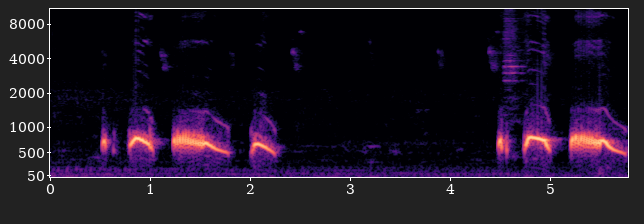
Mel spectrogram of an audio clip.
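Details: Captive male spotted dove of local origin calling females: a phrase of short note, rising coo, long falling coo and short coo, a gap of over two seconds, then the phrase restarts with the same low, hoarse rhythm.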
